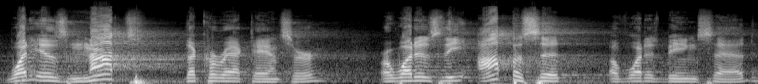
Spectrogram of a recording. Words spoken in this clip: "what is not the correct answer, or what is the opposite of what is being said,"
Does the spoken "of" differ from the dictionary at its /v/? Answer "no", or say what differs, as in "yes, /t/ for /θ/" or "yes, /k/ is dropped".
no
